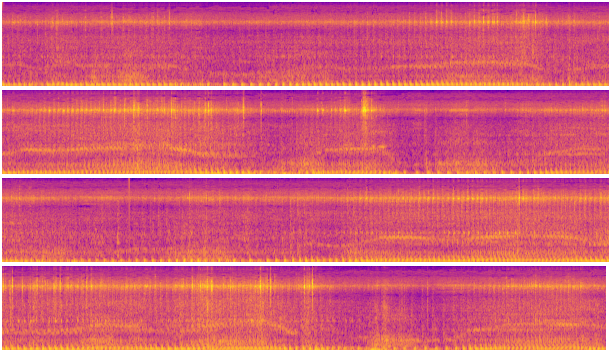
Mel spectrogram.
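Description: Motorcycle engine labouring in low gear up a steep, rocky dirt climb, its note rising and falling again and again as the throttle is worked. Stones crunch and rattle under the tyres.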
